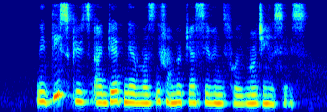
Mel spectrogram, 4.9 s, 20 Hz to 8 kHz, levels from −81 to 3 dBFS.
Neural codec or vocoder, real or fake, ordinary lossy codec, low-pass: codec, 16 kHz, 0.5 kbps, FunCodec, trained on LibriTTS, 25 frames a second; fake; none; 7.2 kHz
